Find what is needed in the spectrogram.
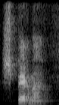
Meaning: sperm, semen (fluid animal seed)
- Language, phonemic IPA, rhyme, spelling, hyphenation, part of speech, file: Dutch, /ˈspɛr.maː/, -ɛrmaː, sperma, sper‧ma, noun, Nl-sperma.ogg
